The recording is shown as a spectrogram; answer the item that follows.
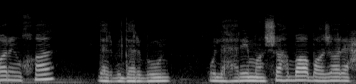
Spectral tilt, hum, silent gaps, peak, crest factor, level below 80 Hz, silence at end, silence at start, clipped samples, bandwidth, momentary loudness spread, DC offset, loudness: -7 dB/octave; none; none; -10 dBFS; 14 dB; -58 dBFS; 0 s; 0 s; under 0.1%; 9 kHz; 7 LU; under 0.1%; -26 LUFS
